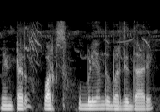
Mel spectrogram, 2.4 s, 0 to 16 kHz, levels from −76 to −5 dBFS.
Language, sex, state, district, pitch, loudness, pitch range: Kannada, male, Karnataka, Koppal, 115 Hz, -21 LUFS, 110-120 Hz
